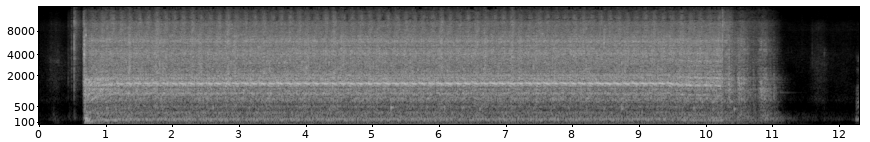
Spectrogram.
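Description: An old Ford industrial engine cranks with its spark plugs removed, the starter spinning it in a steady, loud whir for about ten seconds before it winds down and stops.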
